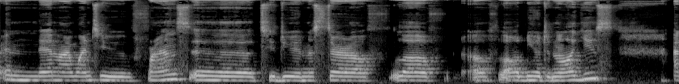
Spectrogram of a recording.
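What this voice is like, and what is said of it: American English accent. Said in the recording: “you've got such an American accent ... it's very beautiful”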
